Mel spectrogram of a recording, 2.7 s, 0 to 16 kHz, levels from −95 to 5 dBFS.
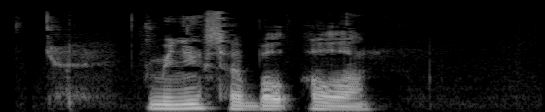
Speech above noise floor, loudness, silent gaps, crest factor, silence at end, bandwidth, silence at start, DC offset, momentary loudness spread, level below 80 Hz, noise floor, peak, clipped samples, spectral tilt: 49 dB; -28 LUFS; none; 18 dB; 0.9 s; 11.5 kHz; 0.25 s; under 0.1%; 8 LU; -58 dBFS; -76 dBFS; -12 dBFS; under 0.1%; -7 dB/octave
